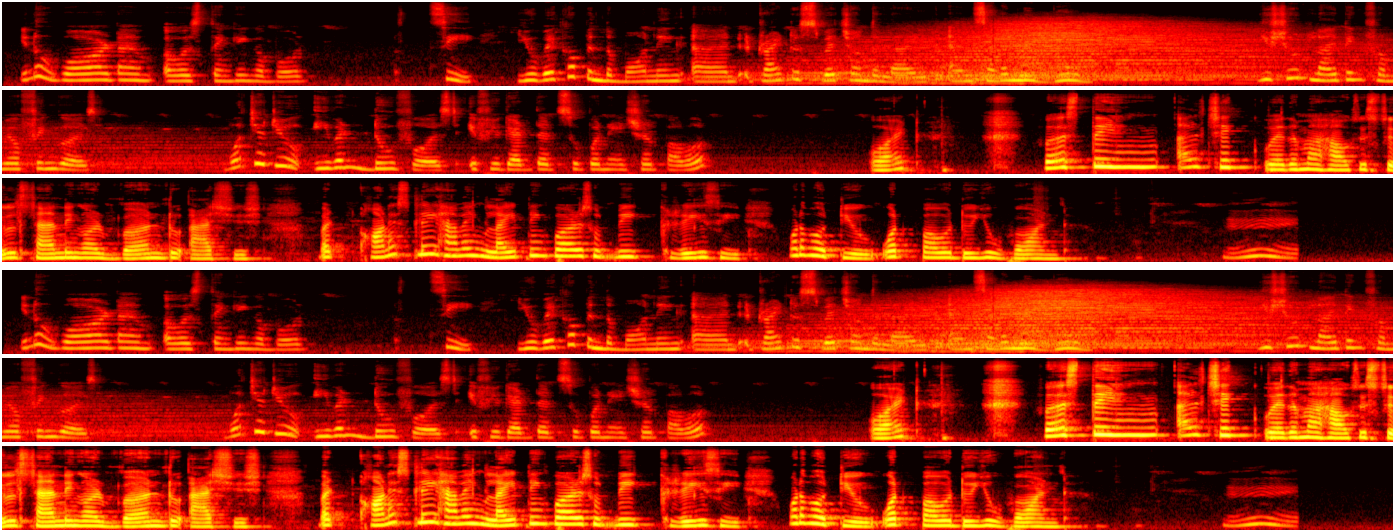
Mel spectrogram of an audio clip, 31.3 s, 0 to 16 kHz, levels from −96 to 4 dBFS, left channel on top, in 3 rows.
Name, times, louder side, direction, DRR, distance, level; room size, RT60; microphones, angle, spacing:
voice 1, 0.1-2.3 3.3-3.5 3.9-8.2 9.4-11.2 12.1-15.7 30.0-30.6, equal, 10° left, 2.9 m, -33 dB
Gong, 5.1-13.4, right 2 dB, 10° right, 1.3 m, -39 dB
voice 2, 16.9-17.3 17.8-29.0, right 4 dB, 50° right, 0.6 m, -21 dB
head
